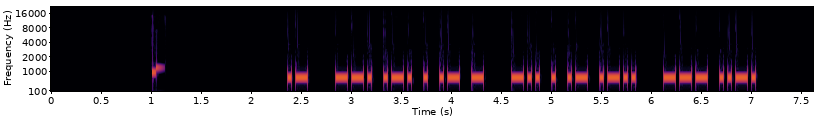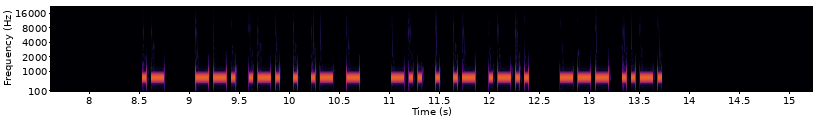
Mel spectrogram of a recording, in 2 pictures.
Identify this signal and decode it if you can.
Morse code, heard as a keyed tone, about 29 wpm, 700 Hz. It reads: A GREAT DEAL OF A GREAT DEAL OF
